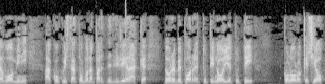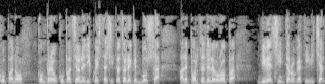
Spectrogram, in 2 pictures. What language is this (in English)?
Italian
